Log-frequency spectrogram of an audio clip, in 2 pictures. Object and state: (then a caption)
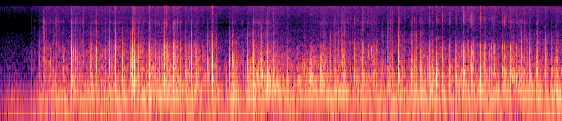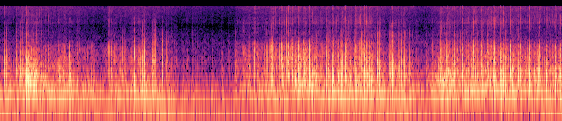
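Embroidered linen pillow. Fingernails scratch and fingertips tap on a stuffed, beige embroidered linen pillow lying flat, its stitched fabric surface giving off dense, crackly rustling scratches. The busy scraping comes in bursts, with a quieter stretch just before the sixth second before the scratching picks up again.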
